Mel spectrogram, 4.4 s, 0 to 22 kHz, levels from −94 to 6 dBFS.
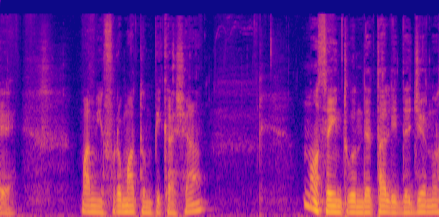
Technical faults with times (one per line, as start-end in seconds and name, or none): none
